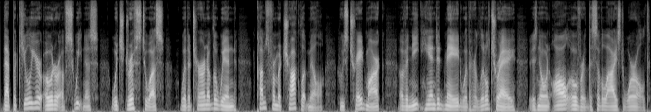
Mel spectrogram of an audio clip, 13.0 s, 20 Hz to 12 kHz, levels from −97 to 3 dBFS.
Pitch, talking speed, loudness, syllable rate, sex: 110 Hz, 180 wpm, -21 LUFS, 5.0 syllables/s, male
